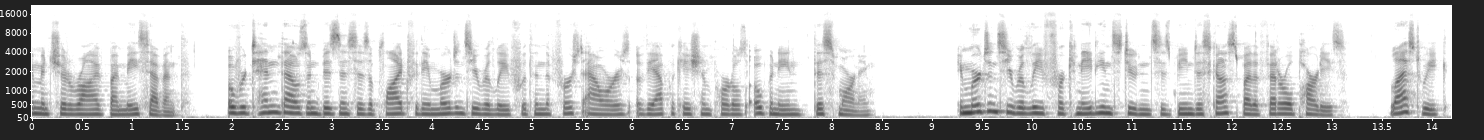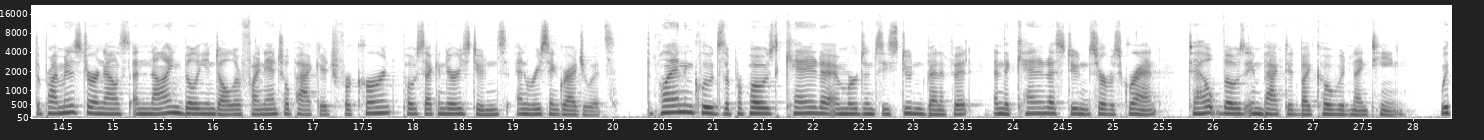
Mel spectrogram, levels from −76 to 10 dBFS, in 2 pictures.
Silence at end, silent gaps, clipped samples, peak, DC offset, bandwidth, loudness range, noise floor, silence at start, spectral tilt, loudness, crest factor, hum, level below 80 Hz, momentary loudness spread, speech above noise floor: 0 s; none; under 0.1%; -8 dBFS; under 0.1%; 13.5 kHz; 4 LU; -51 dBFS; 0 s; -5.5 dB/octave; -25 LUFS; 18 dB; none; -50 dBFS; 8 LU; 26 dB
